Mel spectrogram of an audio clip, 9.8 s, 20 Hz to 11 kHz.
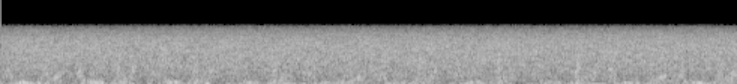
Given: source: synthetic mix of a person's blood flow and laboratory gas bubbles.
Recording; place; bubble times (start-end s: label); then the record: Doppler ultrasound of blood flow; precordium
no bubbles
From the record:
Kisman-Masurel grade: 000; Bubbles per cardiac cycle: 0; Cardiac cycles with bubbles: 0%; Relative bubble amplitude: no bubbles discernible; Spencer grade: 0 (complete lack of bubble signals)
